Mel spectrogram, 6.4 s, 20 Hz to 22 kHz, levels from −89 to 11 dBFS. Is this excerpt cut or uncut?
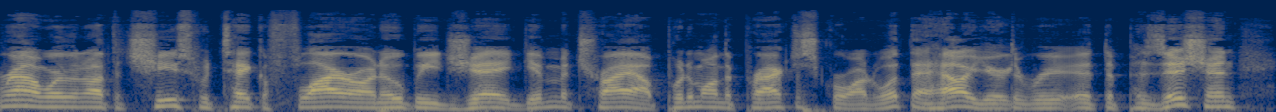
cut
